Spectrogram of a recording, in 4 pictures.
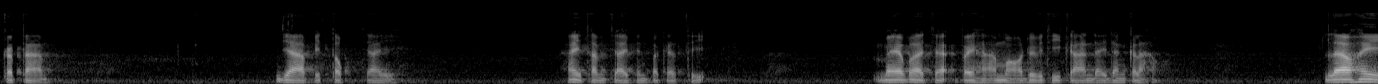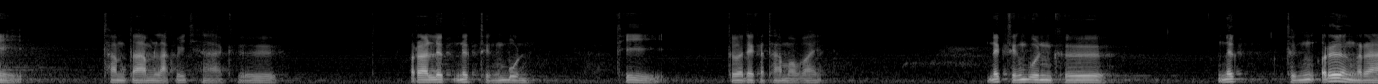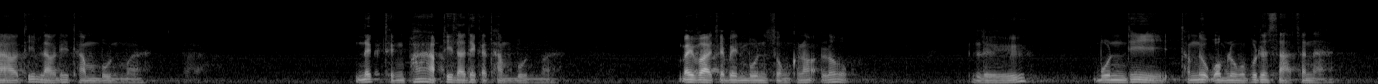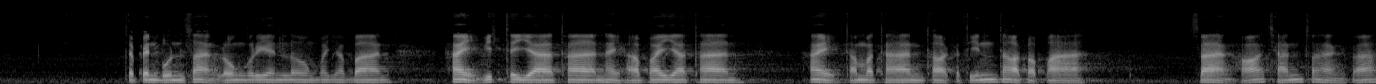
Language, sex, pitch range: Thai, male, 90-105 Hz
